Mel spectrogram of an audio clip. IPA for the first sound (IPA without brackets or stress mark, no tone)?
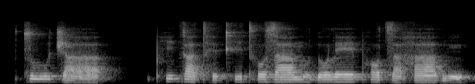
t͡s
